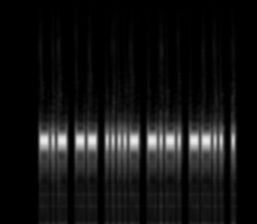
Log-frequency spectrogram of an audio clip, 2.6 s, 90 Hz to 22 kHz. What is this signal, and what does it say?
Morse code, heard as a keyed tone, about 40 wpm, 700 Hz. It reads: KM4CZE
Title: USA Call Signs - 6 Characters - Repeated 3x - 40wpm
